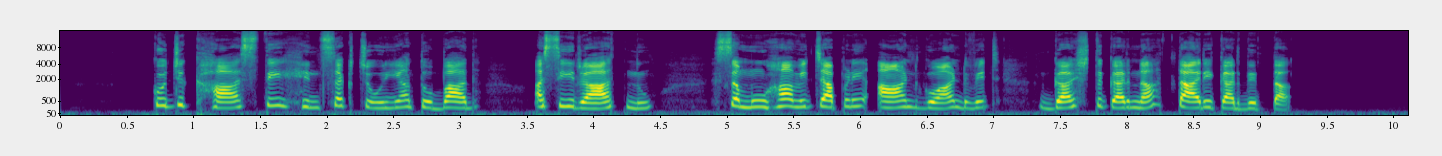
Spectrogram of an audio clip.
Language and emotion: Punjabi, fearful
